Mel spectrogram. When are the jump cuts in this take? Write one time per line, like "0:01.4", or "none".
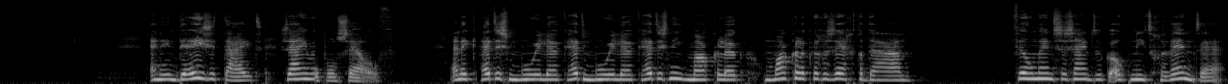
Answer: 0:02.7
0:03.1
0:04.7
0:05.8
0:07.6
0:08.6
0:10.8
